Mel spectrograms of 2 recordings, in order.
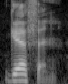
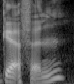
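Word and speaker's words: גפן: It's spelled Gimel, Pei, Nun, Geffen. The Pei sounds like a P or an F, and it's Strong's number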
